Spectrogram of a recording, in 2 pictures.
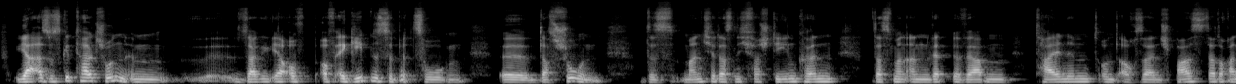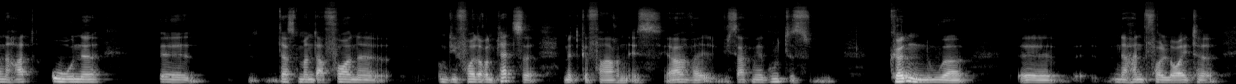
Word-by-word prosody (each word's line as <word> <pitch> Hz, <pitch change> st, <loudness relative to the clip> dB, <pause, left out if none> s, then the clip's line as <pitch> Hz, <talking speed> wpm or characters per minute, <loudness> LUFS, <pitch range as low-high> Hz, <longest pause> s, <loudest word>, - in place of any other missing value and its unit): Ja, 130 Hz, +2 st, +8 dB
also 145 Hz, -3 st, +3 dB
es 130 Hz, 0 st, -2 dB
gibt 165 Hz, 0 st, +1 dB
halt 160 Hz, 0 st, +6 dB
schon 155 Hz, 0 st, +3 dB
im, 115 Hz, -3 st, -4 dB
äh, -, -, -6 dB
sage 120 Hz, +2 st, +2 dB
ich -, -, -5 dB
ja, 130 Hz, -, +6 dB
auf 130 Hz, +1 st, 0 dB
auf 125 Hz, 0 st, +1 dB
Ergebnisse 145 Hz, +2 st, +3 dB
bezogen, 110 Hz, -2 st, -3 dB, 0.3 s
äh, 110 Hz, -2 st, +4 dB
das 110 Hz, +2 st, -1 dB
schon 130 Hz, -3 st, +1 dB, 0.4 s
dass 110 Hz, -1 st, -5 dB
manche 125 Hz, +4 st, -2 dB
das 120 Hz, 0 st, +1 dB
nicht 125 Hz, 0 st, -4 dB
verstehen 120 Hz, +2 st, -1 dB
können, 130 Hz, 0 st, +1 dB, 0.3 s
dass 120 Hz, 0 st, -1 dB
man 120 Hz, -1 st, 0 dB
an 115 Hz, -1 st, 0 dB
Wettbewerben 115 Hz, -, +1 dB, 0.2 s
teilnimmt 125 Hz, +2 st, +1 dB
und 115 Hz, -2 st, -4 dB
auch 115 Hz, -, -3 dB
seinen 110 Hz, -1 st, 0 dB
Spaß 130 Hz, +5 st, -1 dB
da 130 Hz, -, +1 dB
dran 120 Hz, -2 st, -1 dB
hat, 120 Hz, +1 st, -4 dB
ohne, 120 Hz, -3 st, +2 dB, 0.6 s
äh, 110 Hz, -3 st, -2 dB, 0.6 s
dass 120 Hz, 0 st, -5 dB
man 115 Hz, 0 st, 0 dB
da 105 Hz, -, +1 dB
vorne 105 Hz, -2 st, -1 dB, 0.4 s
um 115 Hz, -3 st, -7 dB
die 115 Hz, -, -4 dB
vorderen 120 Hz, -1 st, +1 dB
Plätze 160 Hz, -10 st, 0 dB, 0.2 s
mitgefahren 100 Hz, -1 st, -3 dB
ist, 100 Hz, +1 st, -7 dB
ja. 110 Hz, +1 st, +1 dB
Weil 105 Hz, +7 st, -3 dB
ich 125 Hz, -, -11 dB
sage 115 Hz, 0 st, -5 dB
mir: 110 Hz, -, -2 dB
„Gut, 130 Hz, +3 st, -4 dB
das 95 Hz, -, -7 dB, 0.8 s
können 135 Hz, -5 st, +7 dB
nur, 100 Hz, -2 st, +2 dB, 0.4 s
äh, 100 Hz, -1 st, +1 dB, 0.6 s
'ne 110 Hz, -2 st, -3 dB
Handvoll 115 Hz, -1 st, 0 dB
Leute, 105 Hz, 0 st, 0 dB
115 Hz, 150 wpm, -23 LUFS, 110-130 Hz, 0.8 s, Ja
